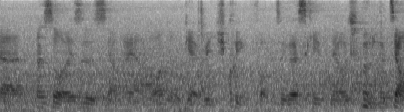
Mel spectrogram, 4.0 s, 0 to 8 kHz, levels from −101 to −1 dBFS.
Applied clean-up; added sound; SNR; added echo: none; none; none; none.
